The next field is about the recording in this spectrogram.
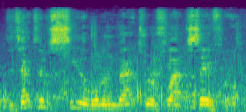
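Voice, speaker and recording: A man narrating a scripted crime audio drama in the present tense with deliberate, descriptive delivery. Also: on the high side, over a noisy crowd. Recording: distant voice over loud background noise.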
